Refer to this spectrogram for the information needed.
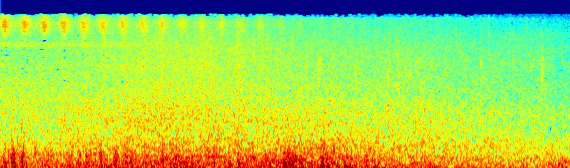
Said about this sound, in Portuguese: Me escondi debaixo do banco, mas a chuva, ah, como a chuva me molhava.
